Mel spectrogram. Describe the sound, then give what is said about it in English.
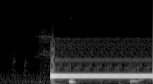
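A telephone rings after a brief near-silence: a loud, steady electronic tone that starts suddenly and holds unbroken to the end, with no talk. “Oh, thought we had a phone call. Try to get to it real quick.”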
